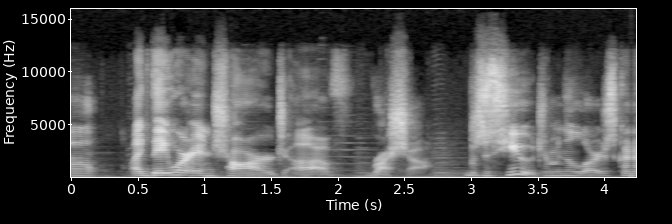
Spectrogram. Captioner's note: none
